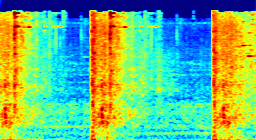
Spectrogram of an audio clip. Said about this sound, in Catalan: I sense pensar-s'ho dues vegades, li van disparar tres trets. Un li va travessar el front.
